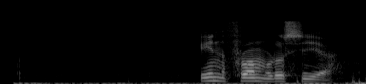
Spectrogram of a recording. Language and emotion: Russian, neutral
